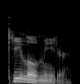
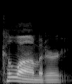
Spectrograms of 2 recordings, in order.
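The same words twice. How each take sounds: First: The 'meter' part is said as a full word. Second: The 'meter' part is blended into the word. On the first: The speaker calls it right. "Because the whole term is meter" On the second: The speaker calls it wrong. "It's not a kilometer"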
